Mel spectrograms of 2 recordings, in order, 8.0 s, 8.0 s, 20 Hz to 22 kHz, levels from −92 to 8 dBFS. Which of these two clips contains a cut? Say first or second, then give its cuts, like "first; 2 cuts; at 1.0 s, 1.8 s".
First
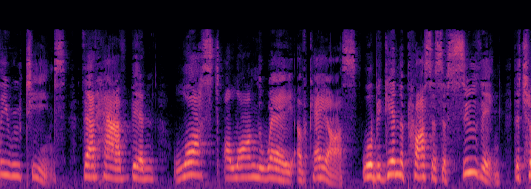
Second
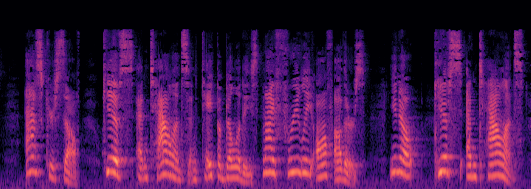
second; 4 cuts; at 1.5 s, 3.9 s, 5.0 s, 6.5 s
